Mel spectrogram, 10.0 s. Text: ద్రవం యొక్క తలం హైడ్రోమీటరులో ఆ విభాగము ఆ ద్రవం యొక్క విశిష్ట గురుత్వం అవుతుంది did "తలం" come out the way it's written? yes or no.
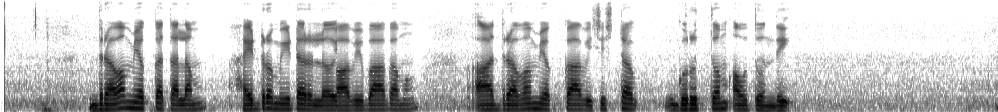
yes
